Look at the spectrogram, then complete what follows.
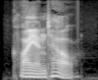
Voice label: "clientele", voice

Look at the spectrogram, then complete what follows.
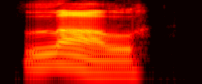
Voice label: "lull", spelling

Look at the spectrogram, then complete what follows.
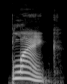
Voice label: "blank", spelling

